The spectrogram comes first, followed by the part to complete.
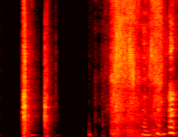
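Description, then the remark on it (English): Two quick, sharp slaps of the top of a Halloween Borden's chocolate milk carton being slammed down just after it is opened, fairly loud, a beat apart, followed by a burst of voice and rustling. “Emily really just opened the chocolate milk and slammed the top onto it twice”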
